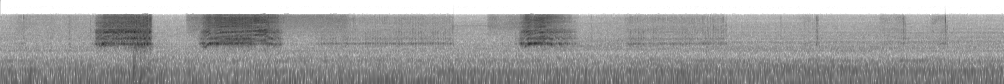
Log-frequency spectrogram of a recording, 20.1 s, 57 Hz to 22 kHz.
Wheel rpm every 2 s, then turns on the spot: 10, 80, 90, 20, 10, 40, 20, 10, 0, 0.
2-4 6-10 12-16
